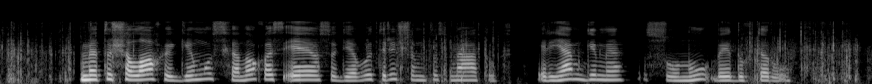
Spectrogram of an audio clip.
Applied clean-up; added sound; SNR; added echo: neural mask model RNNoise.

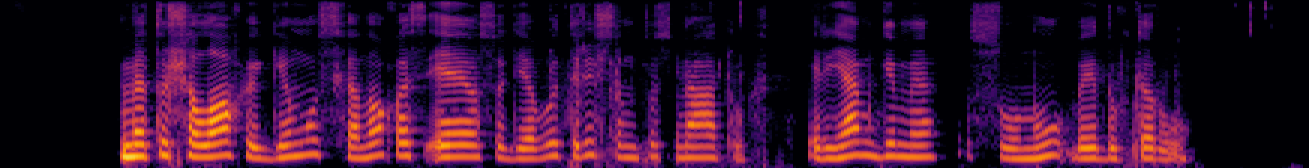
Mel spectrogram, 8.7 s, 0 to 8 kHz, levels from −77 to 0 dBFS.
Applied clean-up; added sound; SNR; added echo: neural mask model Resemble Enhance denoiser.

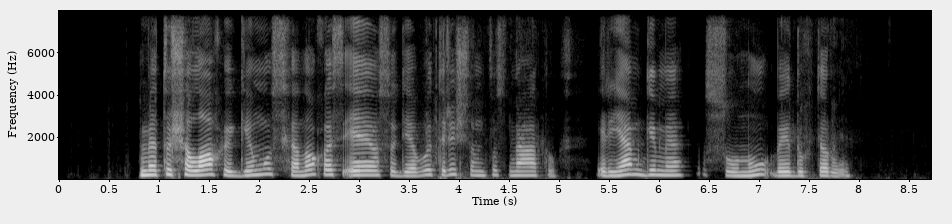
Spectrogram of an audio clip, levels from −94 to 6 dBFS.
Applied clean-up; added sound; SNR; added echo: neural mask model DeepFilterNet 3.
